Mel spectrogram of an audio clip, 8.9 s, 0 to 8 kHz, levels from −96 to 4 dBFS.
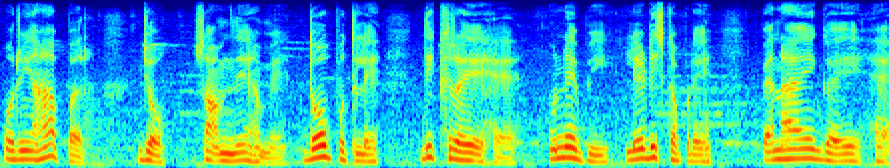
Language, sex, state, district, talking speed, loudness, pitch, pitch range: Hindi, male, Himachal Pradesh, Shimla, 120 wpm, -17 LUFS, 140 Hz, 120-170 Hz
